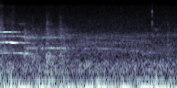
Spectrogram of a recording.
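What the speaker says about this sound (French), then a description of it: "ok, mon chat qui miaule" A house cat lets out a short meow at the start, faint and somewhat distant against a low indoor rumble, followed by quiet room noise and a brief sharp sound at the end.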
